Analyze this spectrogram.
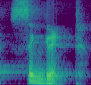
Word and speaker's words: cigarette: In case of सिगरेट, word ending in ETTE, at, stress will take place on the last syllable of the word, and it will be pronounced as cigarette, not cigarette, cigarette.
